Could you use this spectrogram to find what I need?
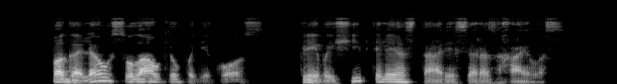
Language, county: Lithuanian, Vilnius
